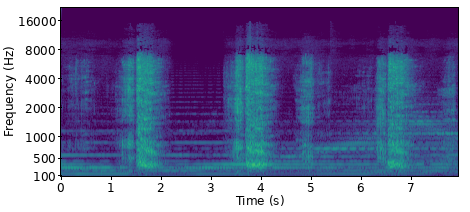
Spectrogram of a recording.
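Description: Tiger roars, three loud ones about two seconds apart with a weaker one between, over steady background music with a held drone.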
